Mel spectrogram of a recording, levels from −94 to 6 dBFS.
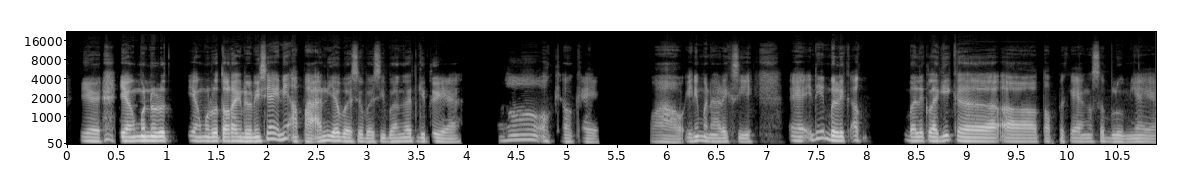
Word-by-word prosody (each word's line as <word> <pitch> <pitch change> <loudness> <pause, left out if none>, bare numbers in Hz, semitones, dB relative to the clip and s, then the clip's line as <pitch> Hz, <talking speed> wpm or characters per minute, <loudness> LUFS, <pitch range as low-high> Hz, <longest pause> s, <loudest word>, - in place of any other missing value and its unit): Ya 135 -2 +1 0.2
yang 140 0 +5
menurut 145 0 +7 0.2
yang 150 -3 -1
menurut 140 0 +2
orang 135 0 +5
Indonesia 135 +9 +4
ini 195 +3 0
apaan 130 +4 0
ya, 145 - +5
basa 125 -3 +1
basi 115 0 -3
banget 125 +2 -2
gitu 125 0 -5
ya? 110 -1 -3 0.4
Oh 170 +3 -5
oke 130 - -12
oke. 110 +1 -9 0.6
Wow 110 -1 -6
ini 130 +3 -2
menarik 120 -3 -3
sih. 115 -1 -4 0.4
Eh 145 -2 -2
ini 230 +2 -4
balik 150 -1 +3
ek 155 - -3 0.4
balik 140 +1 -1
lagi 145 +4 +2
ke, 145 -5 0 0.3
eee, 115 -1 0
topik 115 +1 -9
yang 115 -1 -4
sebelumnya 115 -1 -4
130 Hz, 180 wpm, -21 LUFS, 115-145 Hz, 0.6 s, menurut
